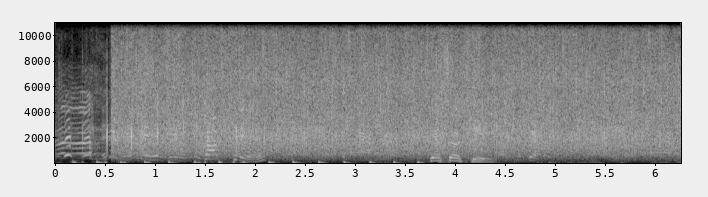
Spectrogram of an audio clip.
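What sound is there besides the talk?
audience clapping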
